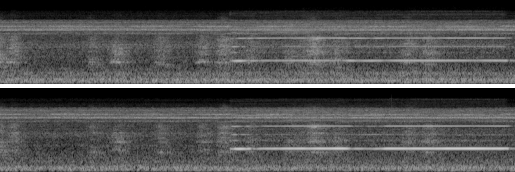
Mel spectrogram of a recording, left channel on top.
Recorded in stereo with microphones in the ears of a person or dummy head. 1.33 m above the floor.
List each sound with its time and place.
0.0 s an insect: 55° left (ahead or behind), 1.6 m
2.3 s a flute: 35° left (ahead or behind), 1.5 m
